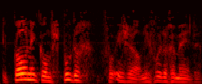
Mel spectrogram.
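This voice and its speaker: Older man preaching fervently, husky. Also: medium pitch, big pitch swings, normal speed, dull audio. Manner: fervent, swinging from loud emphasis to hushed earnestness. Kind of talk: sermon.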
